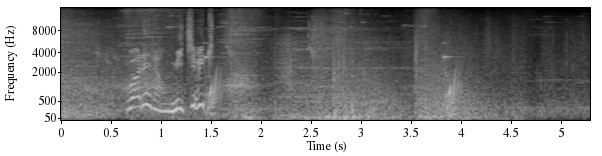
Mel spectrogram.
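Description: Whooshing and crackling fighting sound effects burst out loudly.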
